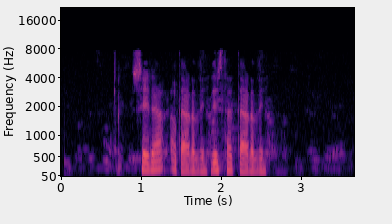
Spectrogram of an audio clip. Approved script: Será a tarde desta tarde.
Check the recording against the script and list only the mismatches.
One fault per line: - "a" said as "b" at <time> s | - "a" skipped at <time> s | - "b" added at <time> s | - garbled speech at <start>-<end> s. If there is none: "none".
none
